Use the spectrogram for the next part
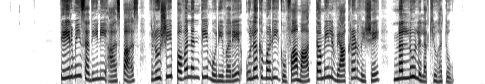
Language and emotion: Gujarati, neutral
